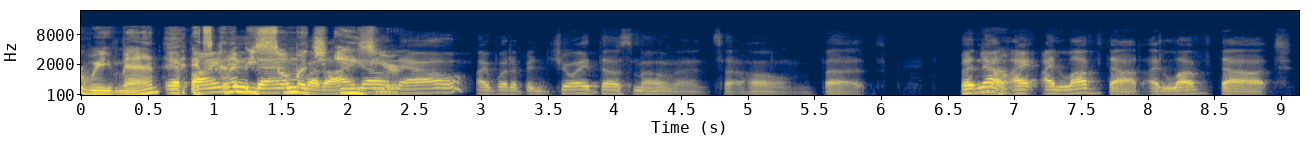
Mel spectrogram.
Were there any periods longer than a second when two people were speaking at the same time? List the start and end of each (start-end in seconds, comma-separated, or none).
0.6-2.5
